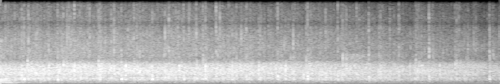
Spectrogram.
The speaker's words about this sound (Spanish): Démosle un aplauso a esta gente creativa que nos motiva de manera diferente.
